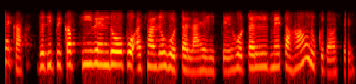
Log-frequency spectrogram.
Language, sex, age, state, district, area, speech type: Sindhi, female, 18-30, Uttar Pradesh, Lucknow, rural, conversation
